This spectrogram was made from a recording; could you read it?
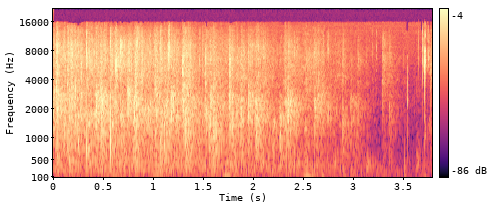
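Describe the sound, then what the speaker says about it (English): An audience claps for an award winner at a university sustainability awards ceremony. The applause is steady and moderately loud, then thins and fades toward the end. "a quick round of applause for Alice"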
